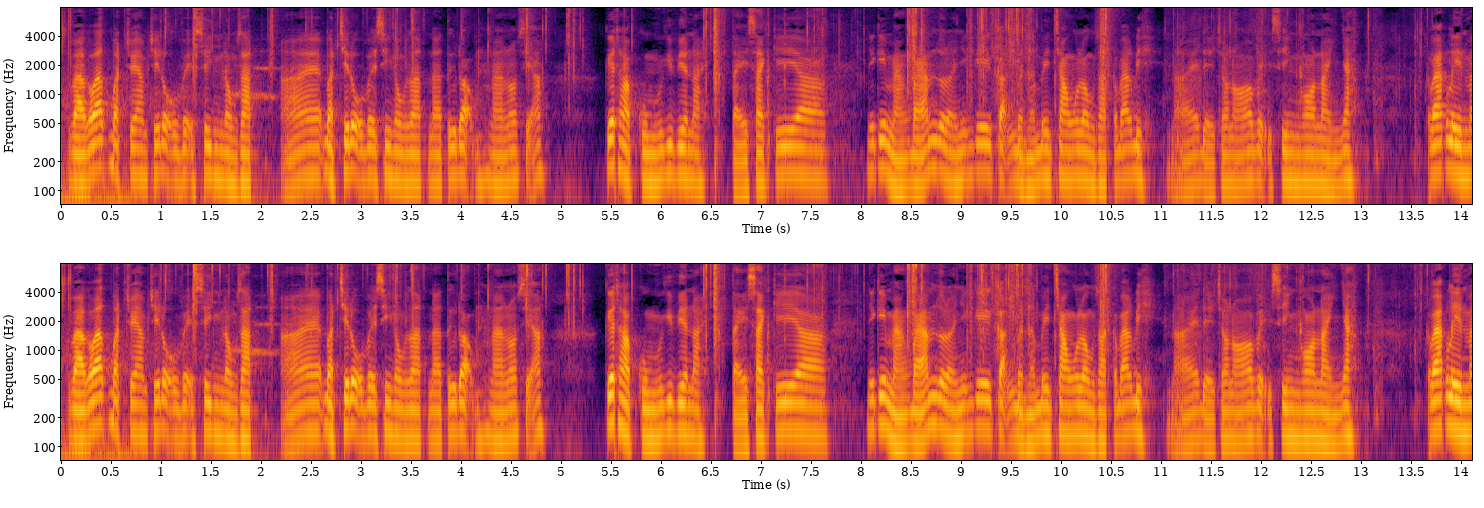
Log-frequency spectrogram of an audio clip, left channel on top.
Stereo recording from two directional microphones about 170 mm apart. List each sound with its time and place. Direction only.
0.1 s speech: 15° right (ahead or behind)
3.6 s speech: 15° right (ahead or behind)
9.0 s speech: centre (ahead or behind)
9.9 s speech: 20° right (ahead or behind)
